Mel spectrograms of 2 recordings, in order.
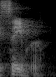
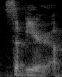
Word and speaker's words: Sabïre: Because my head wants to say Saber. – Right. – But it's Sabïre, according to the main dude.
